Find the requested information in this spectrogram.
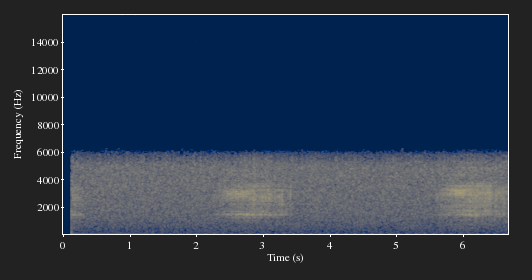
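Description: Squeaky, quacking breath sounds about every three seconds over steady hiss. Whistling snore.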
